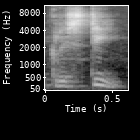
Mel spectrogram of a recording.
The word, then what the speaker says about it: cristae: और इसमें जो अंगुलीनुमा संरचना पाई जाती है इसको हम लोग कहते हैं क्रिस्टी, क्रिस्टी, ठीक है, CRISTAE, क्रिस्टी, CRISTAE, sorry I नहीं होगा, STAE, मैं एक बार स्पेलिंग और कंफर्म कर दूंगी, क्रिस्टी, ठीक है।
